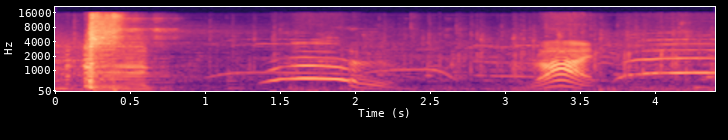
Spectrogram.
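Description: A live rock band ends a song with a final crashed chord on electric guitars and drums that stops about half a second in. A few people then whoop, in long rising-and-falling calls.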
